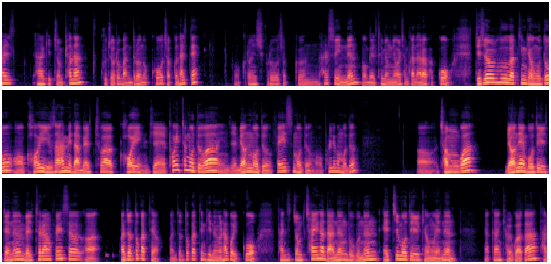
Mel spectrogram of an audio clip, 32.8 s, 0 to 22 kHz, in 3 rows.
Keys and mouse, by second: 4.2 shift+z, 5.5 shift+z, 7.2 alt+right click, 7.8 alt+middle click, 8.9 alt+click, 9.4 alt+middle click, 10.6 alt+click, 11.7 alt+middle click, 17.2 alt+middle click, 31.5 alt+middle click.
